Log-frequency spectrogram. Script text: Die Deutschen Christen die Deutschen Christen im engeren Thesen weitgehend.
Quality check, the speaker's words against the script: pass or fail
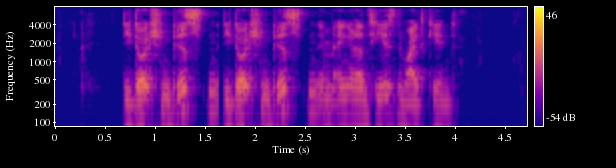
pass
